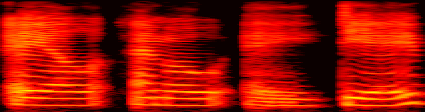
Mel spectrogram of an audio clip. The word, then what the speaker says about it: almohada: And also the spelling of the word almohada, you would think it's like from the way that it's pronounced Almoada, but it actually has an H in there too, which is one of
